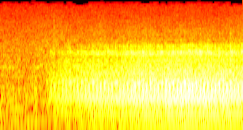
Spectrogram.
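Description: A car engine hums as it drives along a country road. It starts quiet, swells over the first second, then settles into an even, low, continuous drone.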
